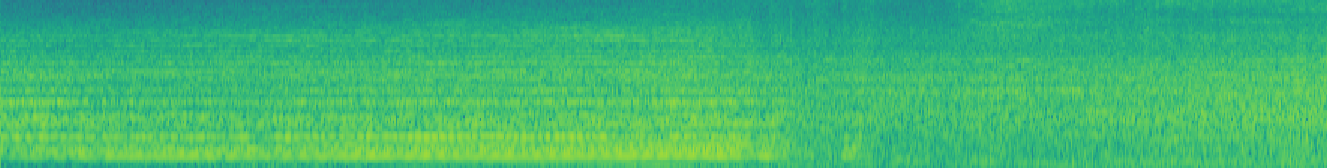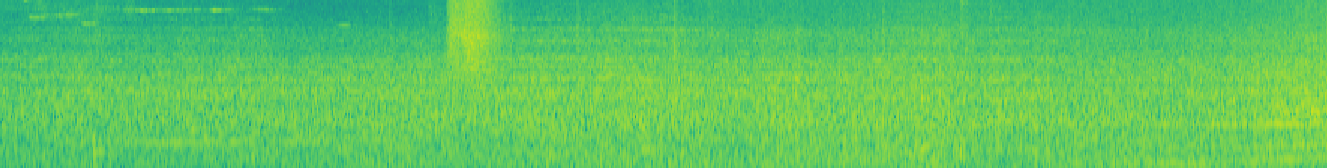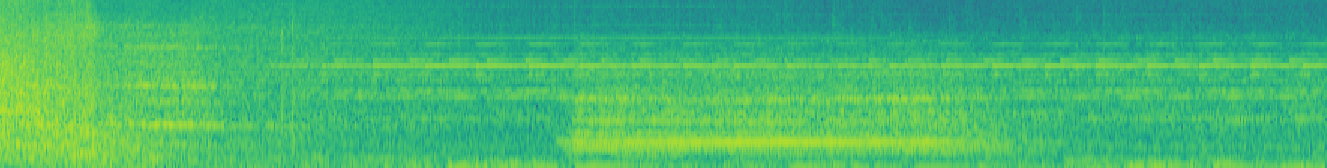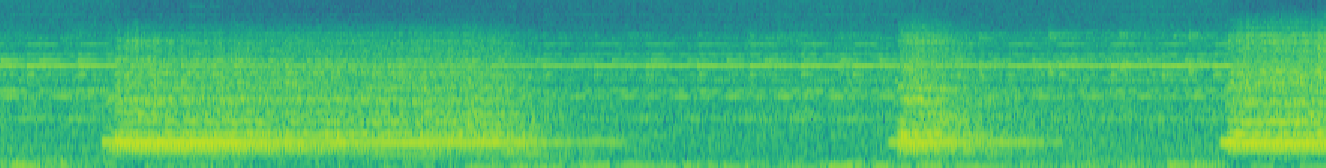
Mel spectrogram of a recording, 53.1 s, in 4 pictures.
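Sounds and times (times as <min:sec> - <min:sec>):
train horn chord: 0:00.0 - 0:08.8, 0:24.8 - 0:29.9, 0:32.0 - 0:37.0, 0:40.8 - 0:46.2, 0:48.6 - 0:50.4, 0:52.0 - 0:53.0
train wheels rumbling on rails: 0:03.8 - 0:53.0.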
